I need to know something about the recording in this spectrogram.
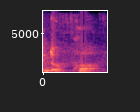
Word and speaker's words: দুঃখ: করি যেমন দেখো বলছে দুঃখ দেখো তো দুঃখ এর উচ্চারণ কি হয় উচ্চারণ হয় দুঃখ খ ওকারে খু দুঃখ কিন্তু যখন এই যে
